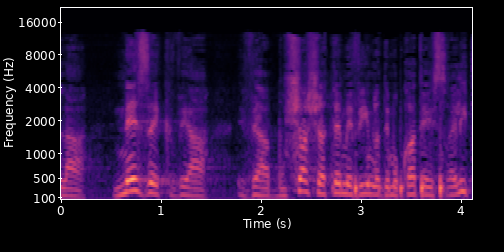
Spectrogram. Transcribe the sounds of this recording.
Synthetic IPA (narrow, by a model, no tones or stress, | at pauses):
la | ne̞ze̞kvea | veabuʃaʃeat̪e̞mːe̞viimlad̪e̞mo̞kʁat̪iaisʁae̞lit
